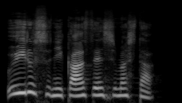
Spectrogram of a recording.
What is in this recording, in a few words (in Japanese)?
ウィルスに感染しました, ナレーション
